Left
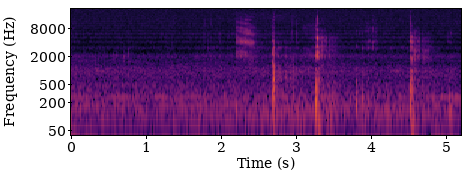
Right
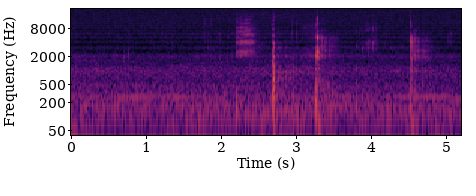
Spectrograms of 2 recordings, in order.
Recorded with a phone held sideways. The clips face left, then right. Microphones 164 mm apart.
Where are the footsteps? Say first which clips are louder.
Even; 20° right (ahead or behind), 1.3 m; by 5.1 s 45° left (ahead or behind), 3.5 m.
